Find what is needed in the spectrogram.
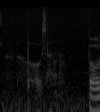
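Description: Faint whispering as team members confer quietly over a bonus answer, then a voice saying "don't know" near the end.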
